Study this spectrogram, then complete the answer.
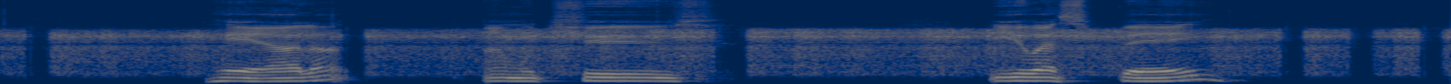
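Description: A man's voice comes through a handheld radio's small loudspeaker in short bursts.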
